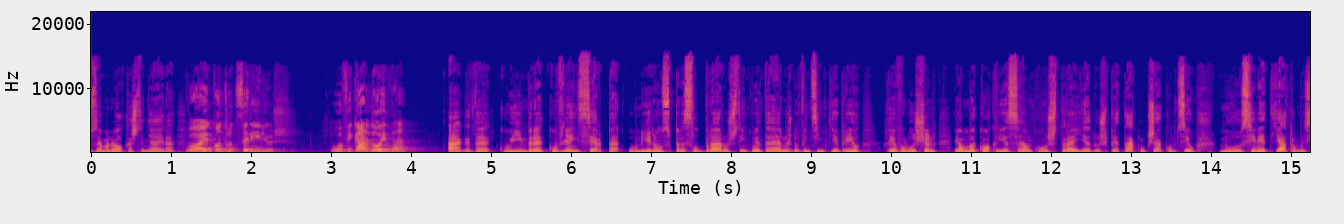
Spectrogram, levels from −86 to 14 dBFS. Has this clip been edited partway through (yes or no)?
yes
